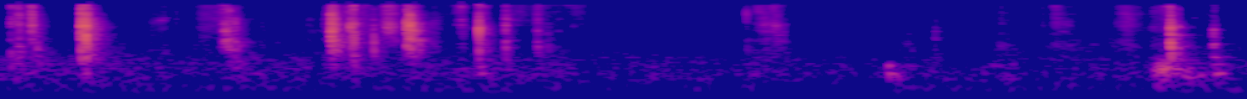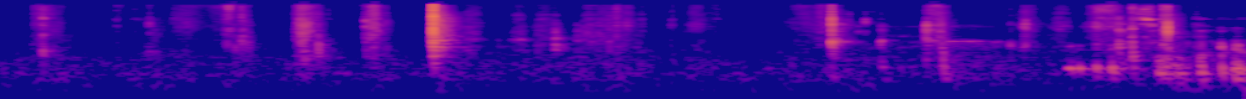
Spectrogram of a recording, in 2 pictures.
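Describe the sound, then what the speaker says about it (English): Playing cards being shuffled in repeated bursts, crisp riffling and snapping sounds with short pauses between, close and fairly quiet. "Shuffle again for Cherry Blossom."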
